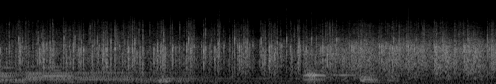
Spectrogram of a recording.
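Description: A band plays music with electric guitars and keyboard.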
